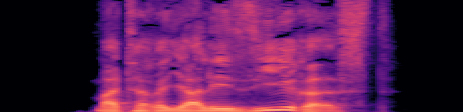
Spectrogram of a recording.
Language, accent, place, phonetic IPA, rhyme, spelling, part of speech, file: German, Germany, Berlin, [ˌmatəʁialiˈziːʁəst], -iːʁəst, materialisierest, verb, De-materialisierest.ogg
- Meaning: second-person singular subjunctive I of materialisieren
